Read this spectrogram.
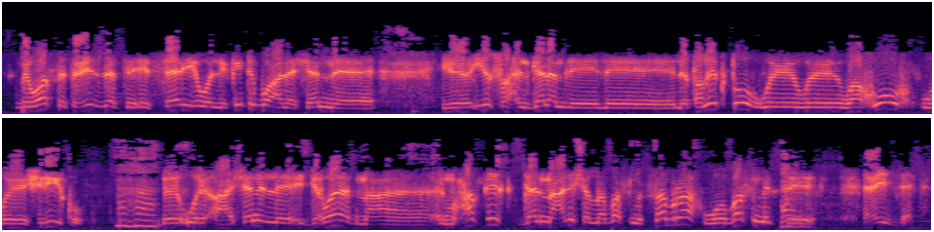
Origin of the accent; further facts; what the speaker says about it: Nassar, Kafr El Sheikh Governorate, Egypt; من محافظة كفر الشيخ قرية نصار.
